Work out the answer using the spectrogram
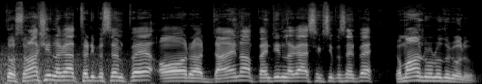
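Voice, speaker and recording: A man hosting a game show, mixing Hindi and English and repeating his questions deliberately for emphasis. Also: fairly high pitch, fairly even intonation.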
